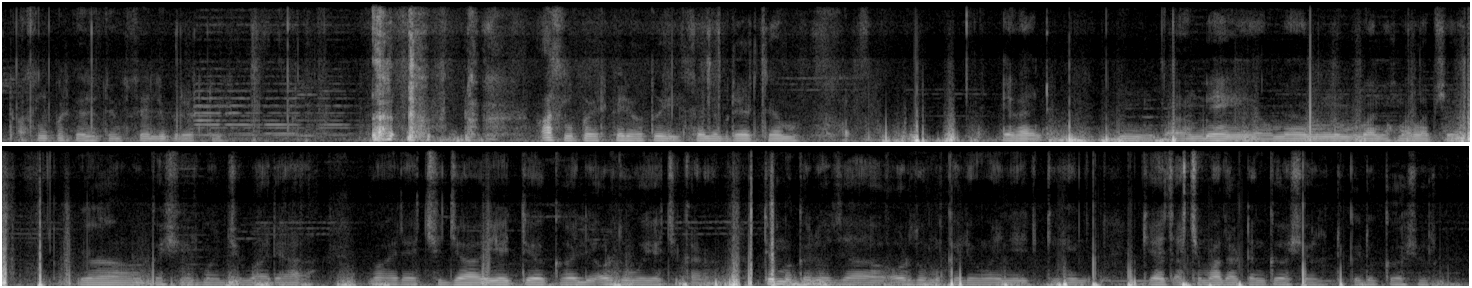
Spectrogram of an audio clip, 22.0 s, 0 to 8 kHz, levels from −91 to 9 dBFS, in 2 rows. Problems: constant background noise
